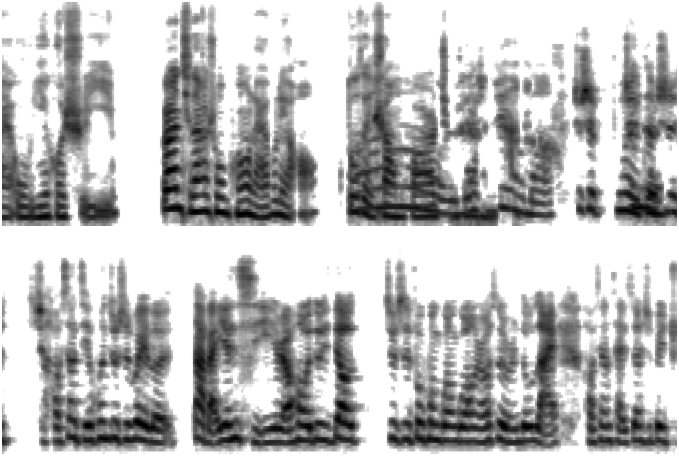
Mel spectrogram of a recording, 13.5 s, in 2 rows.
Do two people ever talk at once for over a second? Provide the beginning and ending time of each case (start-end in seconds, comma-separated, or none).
3.5-5.2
